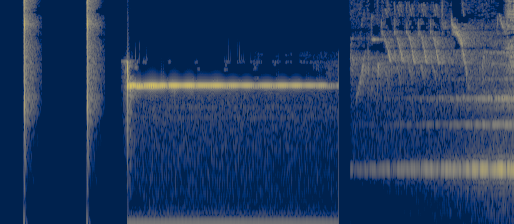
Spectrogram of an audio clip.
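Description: Sound effects of an animated like-and-subscribe button: two sharp clicks, then a steady high beep held for about two and a half seconds that cuts off suddenly, then a run of quick falling chirps that grows louder near the end.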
